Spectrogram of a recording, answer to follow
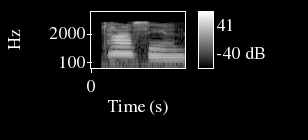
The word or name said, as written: tasian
